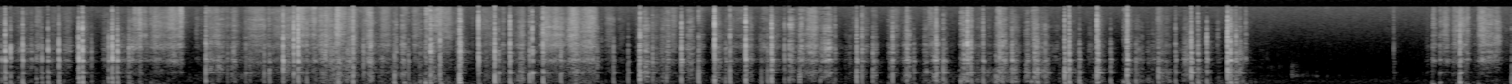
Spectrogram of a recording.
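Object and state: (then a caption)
Cardboard tube being scratched. An empty, hollow brown cardboard paper towel tube is held upright and rubbed and scratched with fingers and nails. Dense, rapid scratchy rustling and dry tapping crackle steadily over a low hollow body. The sound drops to near silence for about a second and a half near the end before the scratching resumes briefly.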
